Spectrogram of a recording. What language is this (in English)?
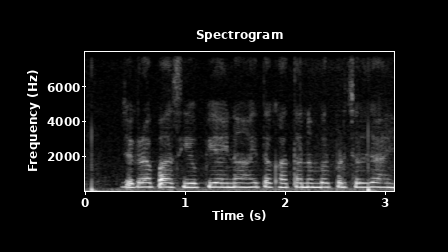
Magahi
